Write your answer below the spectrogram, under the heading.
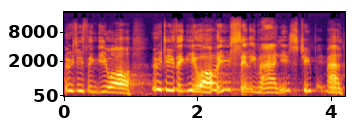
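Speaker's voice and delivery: scornful, laughing, mocking jeer. Retelling how the professional wailers laughed at a man, acting out mocking laughter. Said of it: "They're all laughing".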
